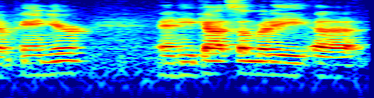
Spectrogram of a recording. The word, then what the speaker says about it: pannier: a whole video on the proper pronunciation of pannier and he got somebody uh a scholar from the oxford english dictionary and uh the it is settled that it's pronounced pannier anyways so in this uh bag i got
